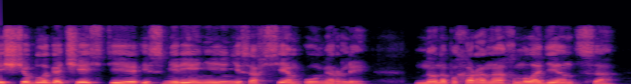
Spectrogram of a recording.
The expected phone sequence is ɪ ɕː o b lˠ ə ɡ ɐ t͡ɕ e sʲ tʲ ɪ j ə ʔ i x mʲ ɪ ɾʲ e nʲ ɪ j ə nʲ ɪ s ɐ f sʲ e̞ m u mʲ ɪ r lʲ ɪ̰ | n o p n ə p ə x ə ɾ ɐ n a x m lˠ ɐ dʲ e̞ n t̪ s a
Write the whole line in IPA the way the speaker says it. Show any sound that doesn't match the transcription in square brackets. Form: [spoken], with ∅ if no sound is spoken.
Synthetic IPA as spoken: ɪ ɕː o b lˠ ə ɡ ɐ t͡ɕ e sʲ tʲ ɪ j ə ʔ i [s] mʲ ɪ ɾʲ e nʲ ɪ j ə nʲ ɪ s ɐ f sʲ e̞ m u mʲ ɪ r lʲ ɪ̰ | n o [∅] n ə p ə x ə ɾ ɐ n a x m lˠ ɐ dʲ e̞ n t̪ s [ə]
